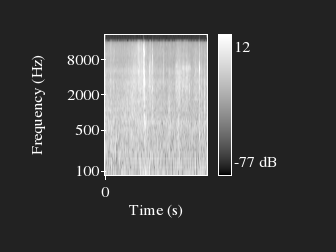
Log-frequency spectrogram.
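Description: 2002 Chevrolet Avalanche's 5.3-litre Vortec V8 running at a fast cold-start idle, about 1000 rpm, with a steady low rumble. A few sharp clicks come over it, about three-quarters of a second in and again near the end.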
